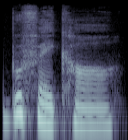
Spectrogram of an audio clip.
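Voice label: "buffet car", British English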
